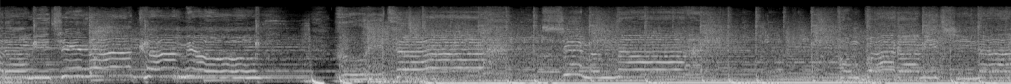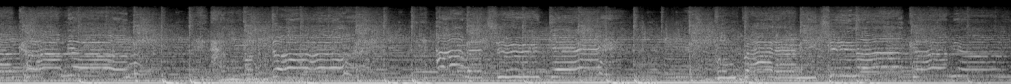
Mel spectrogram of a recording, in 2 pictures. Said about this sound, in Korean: 그러면 또 이쯤에서 노래 한 곡 듣고 와서 2부에 다시 더 많은 사연을 만나볼게요.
